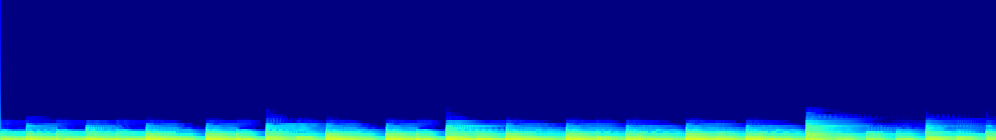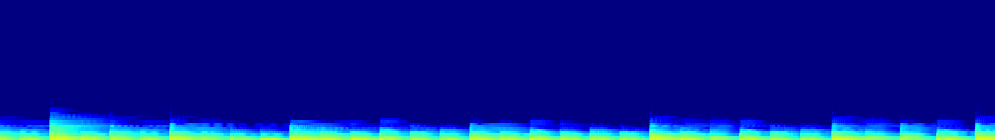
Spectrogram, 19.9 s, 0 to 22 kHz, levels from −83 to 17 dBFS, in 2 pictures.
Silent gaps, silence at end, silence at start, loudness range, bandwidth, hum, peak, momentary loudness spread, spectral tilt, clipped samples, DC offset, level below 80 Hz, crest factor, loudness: none; 0 s; 0 s; 3 LU; 4 kHz; none; -10 dBFS; 6 LU; -12 dB/octave; under 0.1%; under 0.1%; -42 dBFS; 16 dB; -28 LUFS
